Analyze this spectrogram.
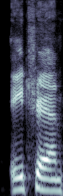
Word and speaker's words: Achane: he just to confirm, he came out and said he wants it pronounced Achane. So difficult, because we've been saying Achane the whole time.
